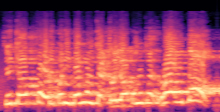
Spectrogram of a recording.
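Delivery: high-pitched retold exclamation; mock astonished outburst. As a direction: act out a bewildered man's protest. Acting out the man's astonished confession.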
